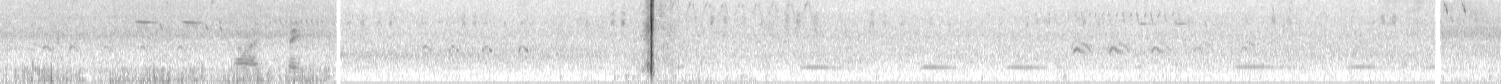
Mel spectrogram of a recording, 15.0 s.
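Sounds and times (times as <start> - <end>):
low hooting bird call: 9.2 - 12.9.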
